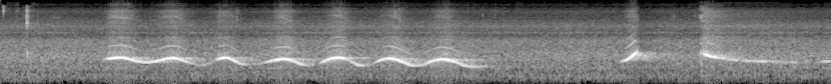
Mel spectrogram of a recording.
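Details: Indian ringneck parakeet whistling indoors: six evenly spaced wavy whistled notes, each swooping down and back up, then a quick rising squeak and a long falling whistle.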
